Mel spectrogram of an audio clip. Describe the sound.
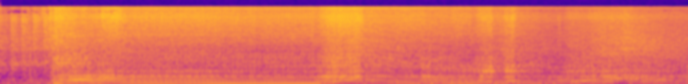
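A Toyota Fortuner engine starts indoors and climbs into a long sustained rev, then drops back and is blipped several more times, each sharp rise and fall in pitch loud over a steady idle, with no talk.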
